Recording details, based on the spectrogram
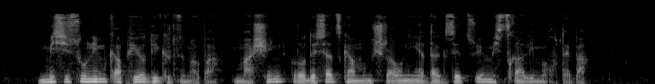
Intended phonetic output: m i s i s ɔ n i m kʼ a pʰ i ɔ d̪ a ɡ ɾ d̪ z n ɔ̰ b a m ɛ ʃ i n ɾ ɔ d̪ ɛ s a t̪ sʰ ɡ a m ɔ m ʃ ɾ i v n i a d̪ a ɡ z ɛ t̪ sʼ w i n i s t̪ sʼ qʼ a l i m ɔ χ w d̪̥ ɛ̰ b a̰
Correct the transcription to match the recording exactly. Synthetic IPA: m i s i s u n i m kʼ a pʰ i ɔ d̪ i ɡ ɾ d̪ z n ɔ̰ b a m a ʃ i n ɾ ɔ d̪ ɛ s a t̪ sʰ ɡ a m ɔ m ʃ ɾ a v n i a d̪ a ɡ z ɛ t̪ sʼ w i m i s t̪ sʼ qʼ a l i m ɔ χ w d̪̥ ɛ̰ b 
